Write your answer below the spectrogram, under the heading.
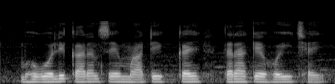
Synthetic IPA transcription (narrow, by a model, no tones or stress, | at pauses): bʱoɡolikaɾənsemaʈikəit̪əɾakeɦoit͡ʃʰəj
